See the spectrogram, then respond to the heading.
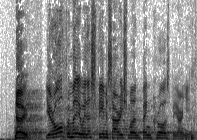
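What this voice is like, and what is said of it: Northern Irish accent. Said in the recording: “They have this wonderful Northern Ireland accent ... I love their accents.”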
